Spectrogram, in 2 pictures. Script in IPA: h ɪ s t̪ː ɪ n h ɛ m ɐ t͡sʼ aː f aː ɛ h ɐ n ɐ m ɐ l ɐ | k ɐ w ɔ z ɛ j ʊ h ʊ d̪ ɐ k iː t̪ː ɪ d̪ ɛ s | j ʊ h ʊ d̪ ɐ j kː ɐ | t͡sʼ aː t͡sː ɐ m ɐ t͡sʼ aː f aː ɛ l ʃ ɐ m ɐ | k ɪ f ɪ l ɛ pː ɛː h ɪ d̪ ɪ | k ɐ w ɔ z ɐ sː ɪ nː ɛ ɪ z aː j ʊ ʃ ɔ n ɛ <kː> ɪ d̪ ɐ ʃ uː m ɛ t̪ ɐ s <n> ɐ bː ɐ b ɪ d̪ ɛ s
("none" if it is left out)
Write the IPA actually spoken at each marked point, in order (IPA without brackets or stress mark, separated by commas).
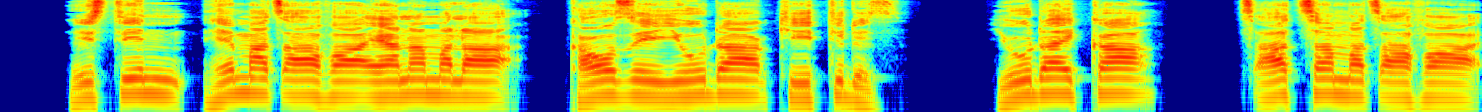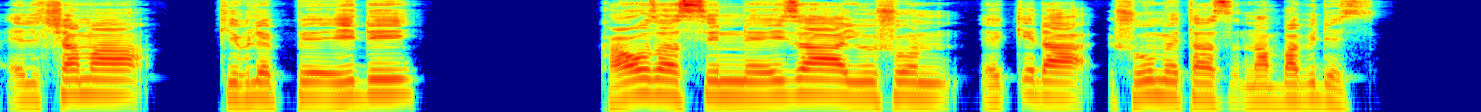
kʼː, n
